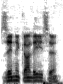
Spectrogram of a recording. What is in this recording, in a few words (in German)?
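"senegalese", German; pronunciation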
